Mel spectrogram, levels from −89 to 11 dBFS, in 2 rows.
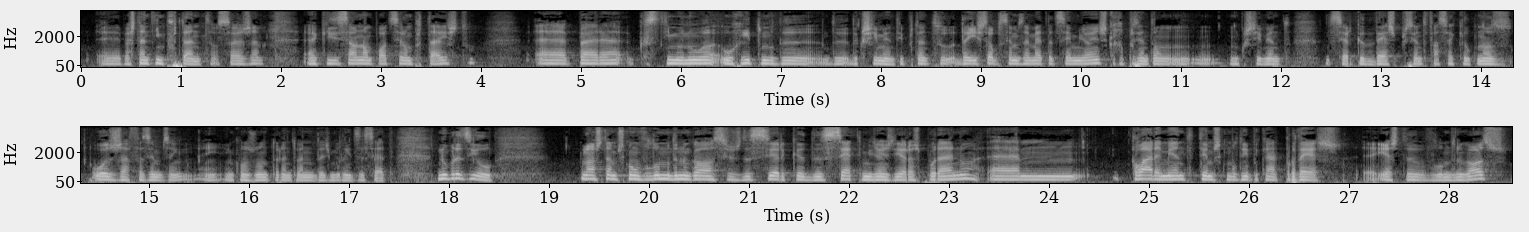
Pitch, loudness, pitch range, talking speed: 125 Hz, -19 LUFS, 115-135 Hz, 180 wpm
